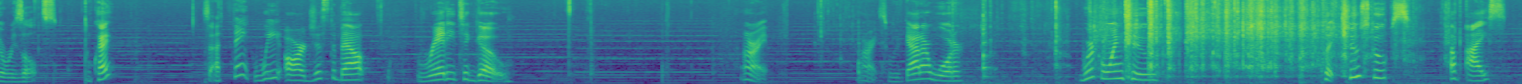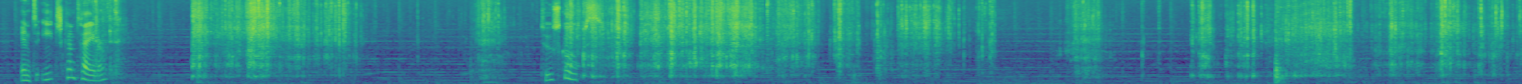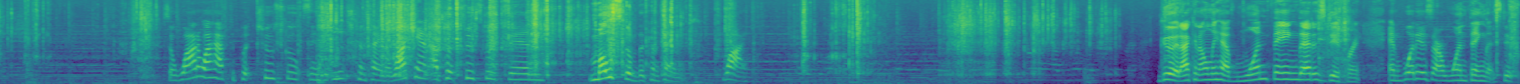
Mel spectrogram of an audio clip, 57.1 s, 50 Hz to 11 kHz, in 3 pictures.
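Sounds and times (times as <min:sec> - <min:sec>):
ice cubes clattering against plastic: 0:13.2 - 0:18.3, 0:21.4 - 0:23.6, 0:25.0 - 0:25.4, 0:26.0 - 0:31.5, 0:32.3 - 0:33.0, 0:33.9 - 0:38.7, 0:39.6 - 0:40.1, 0:41.8 - 0:47.3, 0:48.0 - 0:49.1, 0:49.8 - 0:52.1.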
